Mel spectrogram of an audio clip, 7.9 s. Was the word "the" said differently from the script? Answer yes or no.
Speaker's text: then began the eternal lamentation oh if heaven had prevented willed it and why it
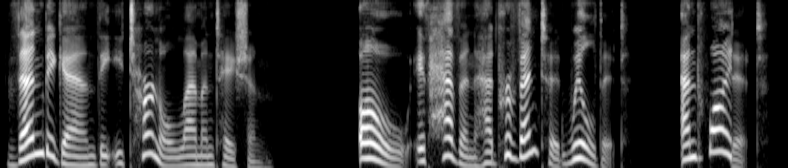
no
